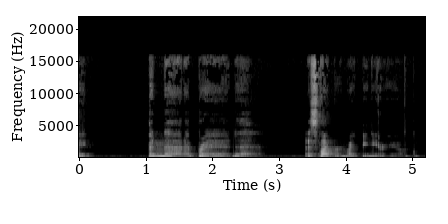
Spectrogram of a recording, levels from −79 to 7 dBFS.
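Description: Speech with channel delay (comb filtering) from 0.0 to 2.32 s: one channel lags around 5 ms before mono summing, cutting notches from near 100 Hz upward and making the sound hollow.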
